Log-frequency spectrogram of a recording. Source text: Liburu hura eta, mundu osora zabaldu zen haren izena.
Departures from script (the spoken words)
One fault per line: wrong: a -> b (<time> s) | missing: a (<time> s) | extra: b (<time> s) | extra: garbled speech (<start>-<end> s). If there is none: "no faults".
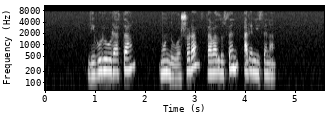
no faults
